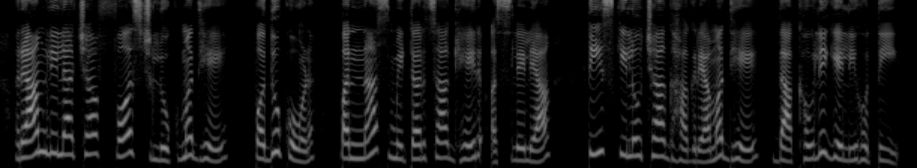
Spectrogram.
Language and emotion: Marathi, neutral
